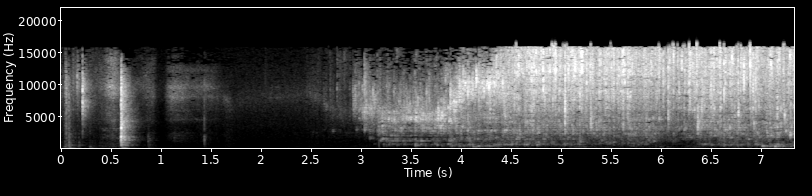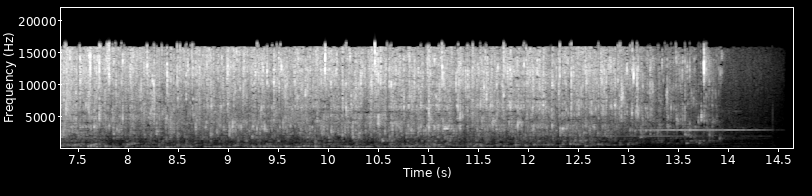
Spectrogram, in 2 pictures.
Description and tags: Putting the lid up and peeing. Recorded using an iPhone with Voice Memos.
disgusting, toilet, peeing, pee, gross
